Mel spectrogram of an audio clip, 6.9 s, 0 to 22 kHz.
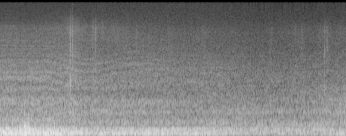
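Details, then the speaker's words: Whalen in-wall HVAC unit in a Marriott hotel room, fan on low, 72°F: steady deep airy rumble with no knocks or rattles, quite loud; owner unsure if dirty filter or poor insulation is the cause. "Now, one thing I will say about this unit is that even though it's in the wall, and these tend to be quieter, this one in particular is quite loud."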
